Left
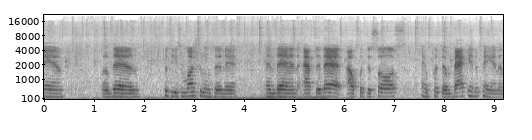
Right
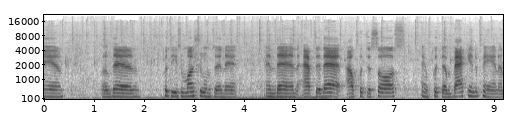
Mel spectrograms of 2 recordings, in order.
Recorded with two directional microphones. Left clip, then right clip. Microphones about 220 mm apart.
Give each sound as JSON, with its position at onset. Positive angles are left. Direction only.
{"t": 0.0, "sound": "bathtub", "side_deg": -40}
{"t": 1.1, "sound": "speech", "side_deg": -40}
